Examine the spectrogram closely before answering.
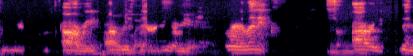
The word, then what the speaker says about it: Ari Lennox: I'm gonna pronounce Ari, it. Ari. Ari Ari. Lennox.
